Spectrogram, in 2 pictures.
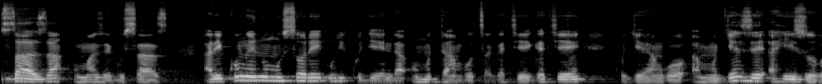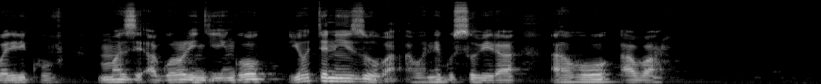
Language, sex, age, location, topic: Kinyarwanda, male, 25-35, Huye, health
